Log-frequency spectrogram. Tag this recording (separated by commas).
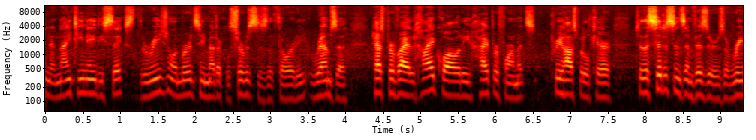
Speech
